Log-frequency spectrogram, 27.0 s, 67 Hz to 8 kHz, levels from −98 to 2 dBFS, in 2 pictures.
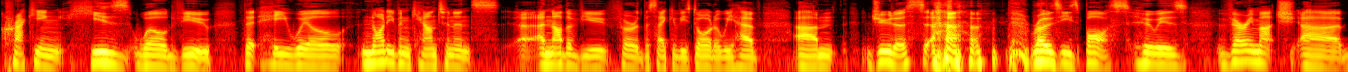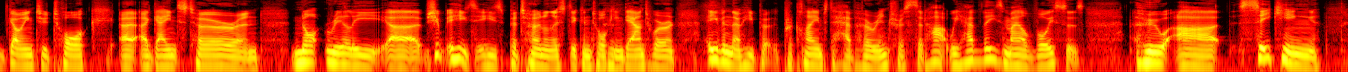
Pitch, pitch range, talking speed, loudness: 105 Hz, 100-125 Hz, 150 wpm, -24 LUFS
